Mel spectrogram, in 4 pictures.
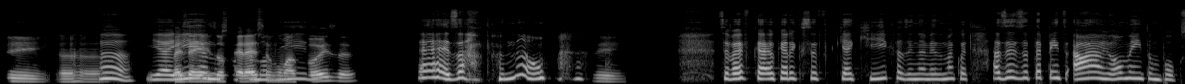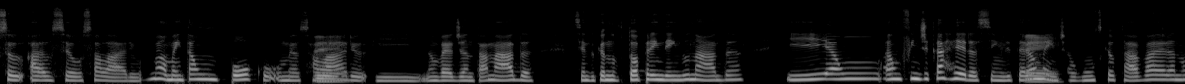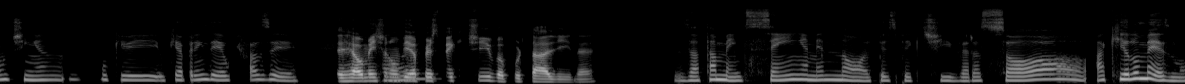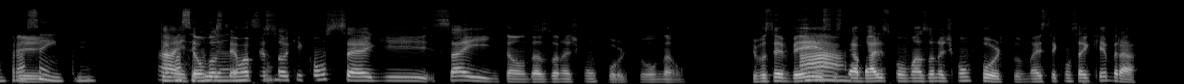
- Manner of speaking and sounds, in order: laughing while speaking: "É, exato"; laugh
- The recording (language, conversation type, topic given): Portuguese, podcast, Como você se convence a sair da zona de conforto?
